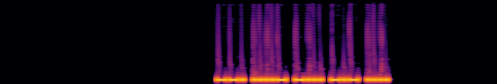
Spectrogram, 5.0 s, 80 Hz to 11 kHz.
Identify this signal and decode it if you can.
Morse code, heard as a keyed tone, about 37 wpm, 700 Hz. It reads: G4BKH
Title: DXCC-100 Call Signs - 5 Characters - Repeated 3x - 40wpm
